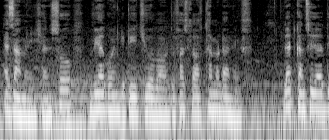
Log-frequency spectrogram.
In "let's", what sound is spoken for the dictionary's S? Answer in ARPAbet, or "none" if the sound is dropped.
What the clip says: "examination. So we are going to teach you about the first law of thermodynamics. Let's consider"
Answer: none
